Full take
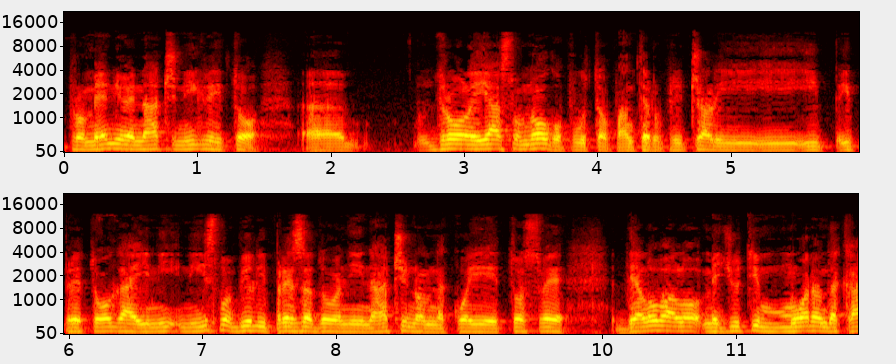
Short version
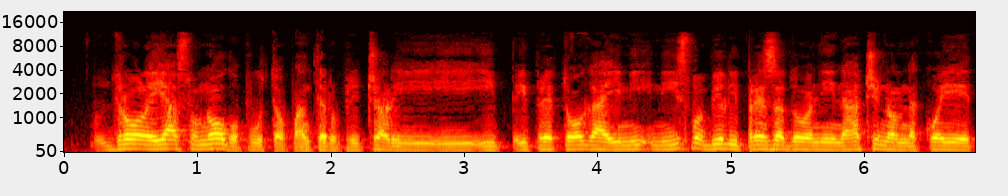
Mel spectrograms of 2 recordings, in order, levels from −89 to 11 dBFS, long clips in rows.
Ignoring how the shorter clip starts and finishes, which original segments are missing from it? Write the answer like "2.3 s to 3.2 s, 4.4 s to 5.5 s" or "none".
none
